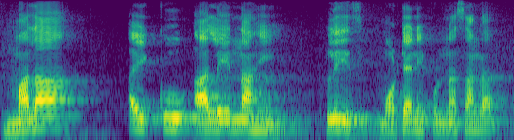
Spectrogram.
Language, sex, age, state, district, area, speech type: Marathi, male, 30-45, Maharashtra, Satara, urban, read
